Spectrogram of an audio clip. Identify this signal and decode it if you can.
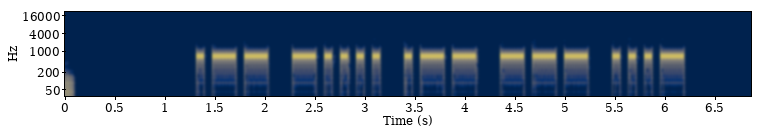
Morse code, heard as a keyed tone, about 15 wpm, 700 Hz. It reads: W6WOV
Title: USA Call Signs - 5 Characters - 4x Character Spacing - 15wpm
